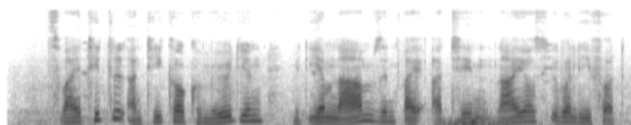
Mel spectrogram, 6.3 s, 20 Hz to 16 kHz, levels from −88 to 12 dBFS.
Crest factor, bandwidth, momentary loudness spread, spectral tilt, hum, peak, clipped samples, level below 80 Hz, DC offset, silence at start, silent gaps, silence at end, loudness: 18 dB; 11.5 kHz; 8 LU; -9.5 dB/octave; none; -6 dBFS; under 0.1%; -42 dBFS; under 0.1%; 0.15 s; none; 0.1 s; -24 LUFS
